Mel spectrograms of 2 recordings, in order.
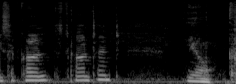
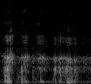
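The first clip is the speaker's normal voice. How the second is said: soft, staged villain chuckle; gloating villain laugh; 11 dB quieter than usual. Acted. Escaped criminal gloating over island death, acted laugh. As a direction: trail off in a low-volume acted cackle.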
